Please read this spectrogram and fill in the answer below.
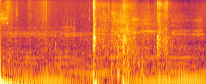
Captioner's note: feet clopping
